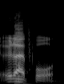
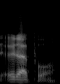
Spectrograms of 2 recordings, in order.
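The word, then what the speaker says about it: Udaipur: If you guys want to Google it, we are going to visit a place called the Wax Museum in Udapore, and that's spelled U D A I P U R.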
